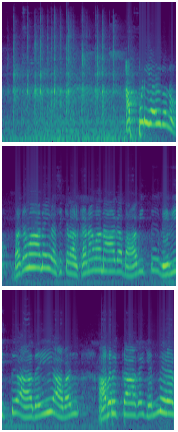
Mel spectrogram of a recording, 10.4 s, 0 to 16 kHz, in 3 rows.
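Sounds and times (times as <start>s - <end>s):
hands clapping: 0.0s - 2.4s
speech: 2.5s - 10.4s.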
